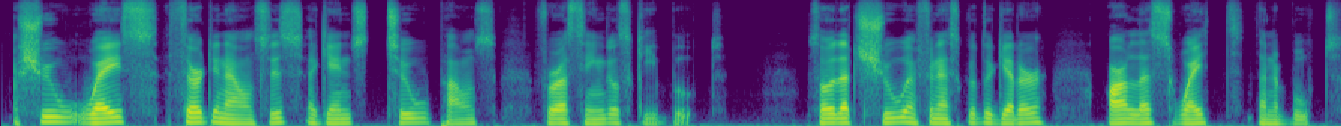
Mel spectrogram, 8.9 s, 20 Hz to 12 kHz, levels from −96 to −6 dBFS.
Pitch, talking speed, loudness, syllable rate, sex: 120 Hz, 160 wpm, -21 LUFS, 4.6 syllables/s, male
